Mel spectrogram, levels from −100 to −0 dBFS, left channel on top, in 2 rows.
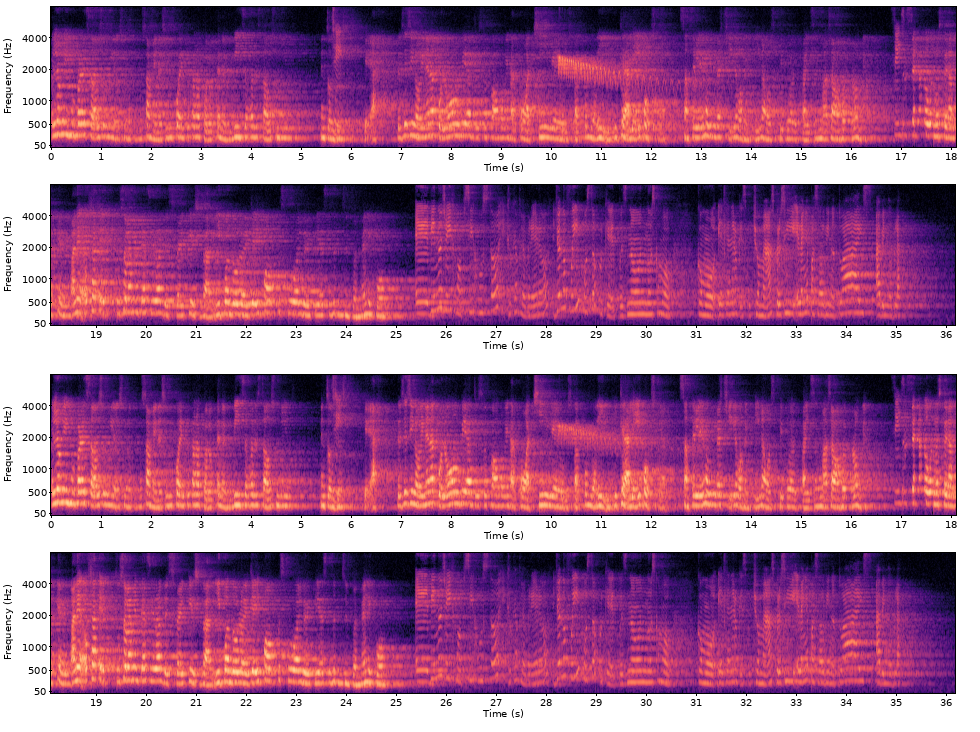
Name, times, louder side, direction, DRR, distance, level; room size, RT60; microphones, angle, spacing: voice 1, 0.0-4.9 5.4-5.9 6.3-6.6 6.9-12.3 12.7-16.3 17.5-24.8, right 4 dB, 85° right, 6 dB, 1.1 m, -19 dB
sound 1, 10.1-13.1, left 6 dB, 45° left, 1.5 m, -32 dB
voice 2, 16.9-17.3 25.4-30.6 31.0-35.2, left 1 dB, 10° left, 4 dB, 2.0 m, -31 dB
29.0 x 19.5 x 9.4 m, 2.7 s
head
